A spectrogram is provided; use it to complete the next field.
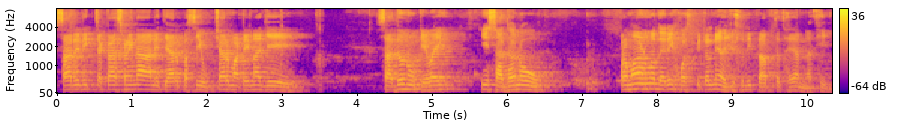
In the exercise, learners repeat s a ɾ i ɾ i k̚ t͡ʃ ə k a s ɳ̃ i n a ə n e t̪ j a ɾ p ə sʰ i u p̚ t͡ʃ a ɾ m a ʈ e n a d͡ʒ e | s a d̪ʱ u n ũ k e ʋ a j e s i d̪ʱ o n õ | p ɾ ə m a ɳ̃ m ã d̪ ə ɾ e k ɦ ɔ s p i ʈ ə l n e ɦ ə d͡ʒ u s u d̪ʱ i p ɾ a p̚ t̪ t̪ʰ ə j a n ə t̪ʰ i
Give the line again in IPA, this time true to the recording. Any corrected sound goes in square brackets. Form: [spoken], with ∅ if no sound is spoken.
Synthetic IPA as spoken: s a ɾ i ɾ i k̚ t͡ʃ ə k a s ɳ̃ i n a ə n e t̪ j a ɾ p ə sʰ i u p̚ t͡ʃ a ɾ m a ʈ e n a d͡ʒ e | s a d̪ʱ [o] n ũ k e ʋ a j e s [a] d̪ʱ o n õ | p ɾ ə m a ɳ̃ m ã d̪ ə ɾ e k ɦ ɔ s p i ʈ ə l n e ɦ ə d͡ʒ u s u d̪ʱ i p ɾ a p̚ t̪ t̪ʰ ə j a n ə t̪ʰ i

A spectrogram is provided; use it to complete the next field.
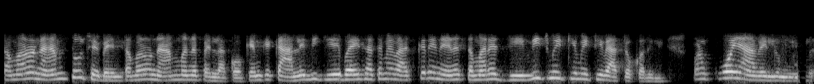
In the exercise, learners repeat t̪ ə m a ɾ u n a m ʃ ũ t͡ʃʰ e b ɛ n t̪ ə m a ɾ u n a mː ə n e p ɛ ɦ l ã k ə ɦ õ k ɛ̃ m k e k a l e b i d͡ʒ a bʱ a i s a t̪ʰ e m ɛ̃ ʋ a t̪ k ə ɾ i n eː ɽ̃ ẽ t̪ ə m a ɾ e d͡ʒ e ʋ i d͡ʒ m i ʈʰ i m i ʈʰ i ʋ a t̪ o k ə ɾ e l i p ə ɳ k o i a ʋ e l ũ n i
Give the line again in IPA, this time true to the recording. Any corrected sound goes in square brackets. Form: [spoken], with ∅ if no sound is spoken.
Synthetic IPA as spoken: t̪ ə m a ɾ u n a m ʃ ũ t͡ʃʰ e b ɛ n t̪ ə m a ɾ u n a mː ə n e p ɛ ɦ l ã k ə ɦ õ k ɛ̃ m k e k a l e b i d͡ʒ [e] bʱ a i s a t̪ʰ e m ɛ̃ ʋ a t̪ k ə ɾ i n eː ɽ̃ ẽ t̪ ə m a ɾ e d͡ʒ e ʋ i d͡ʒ m i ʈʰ i m i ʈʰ i ʋ a t̪ o k ə ɾ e l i p ə ɳ k o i a ʋ e l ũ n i

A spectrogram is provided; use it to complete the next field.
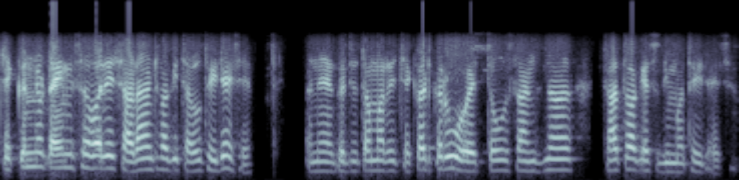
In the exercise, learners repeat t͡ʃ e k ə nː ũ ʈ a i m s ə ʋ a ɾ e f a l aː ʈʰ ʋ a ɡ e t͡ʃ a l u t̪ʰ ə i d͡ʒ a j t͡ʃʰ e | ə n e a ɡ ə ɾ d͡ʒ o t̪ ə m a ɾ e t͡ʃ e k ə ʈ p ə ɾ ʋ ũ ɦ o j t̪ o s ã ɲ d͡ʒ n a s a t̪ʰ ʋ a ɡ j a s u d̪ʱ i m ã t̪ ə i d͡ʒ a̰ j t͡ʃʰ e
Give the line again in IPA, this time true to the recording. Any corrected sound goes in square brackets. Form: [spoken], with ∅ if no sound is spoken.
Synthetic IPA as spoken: t͡ʃ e k ə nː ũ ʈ a i m s ə ʋ a ɾ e [s] a [ɽ] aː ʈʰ ʋ a ɡ e t͡ʃ a l u t̪ʰ ə i d͡ʒ a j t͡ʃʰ e | ə n e [ə] ɡ ə ɾ d͡ʒ o t̪ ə m a ɾ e t͡ʃ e k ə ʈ [k] ə ɾ ʋ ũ ɦ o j t̪ o s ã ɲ d͡ʒ n a s a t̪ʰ ʋ a ɡ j a s u d̪ʱ i m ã [t̪ʰ] ə i d͡ʒ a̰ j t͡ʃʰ e

